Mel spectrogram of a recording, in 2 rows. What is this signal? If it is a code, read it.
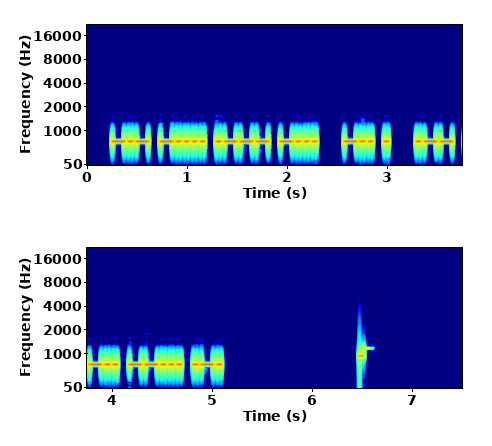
Morse code, heard as a keyed tone, about 31 wpm, 700 Hz. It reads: K6JB DE WD7R
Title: USA Callsign DE Callsign - 4 Characters - 30wpm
